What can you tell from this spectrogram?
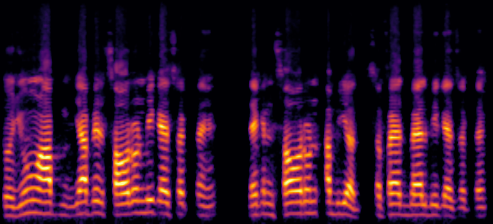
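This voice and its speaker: A man's voice: sits high, steady tone, bright, forceful tone, no room sound, rough recording. A man with a Pakistani Urdu accent teaching an Arabic lesson, patiently repeating each grammar rule step by step. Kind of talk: classroom lesson explaining grammar.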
